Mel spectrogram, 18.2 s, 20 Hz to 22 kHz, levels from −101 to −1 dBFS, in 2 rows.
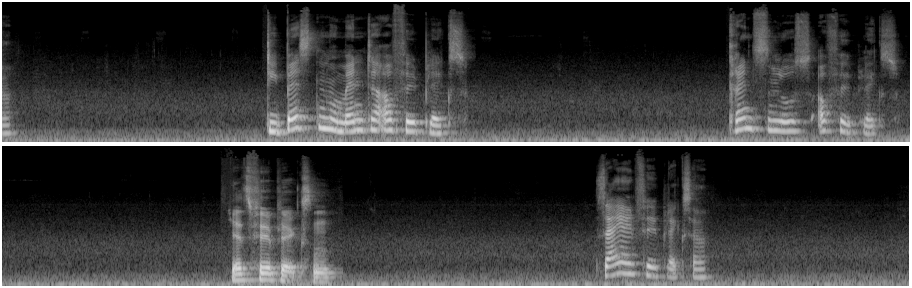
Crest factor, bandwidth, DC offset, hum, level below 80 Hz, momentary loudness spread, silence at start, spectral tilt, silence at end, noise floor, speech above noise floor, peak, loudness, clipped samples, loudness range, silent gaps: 24 dB; 18.5 kHz; under 0.1%; none; -48 dBFS; 27 LU; 0 s; -5.5 dB/octave; 0.05 s; -49 dBFS; 23 dB; -6 dBFS; -26 LUFS; under 0.1%; 10 LU; none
